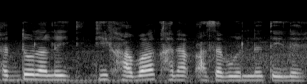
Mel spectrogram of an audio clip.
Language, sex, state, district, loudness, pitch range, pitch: Wancho, female, Arunachal Pradesh, Longding, -19 LUFS, 190-210 Hz, 200 Hz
